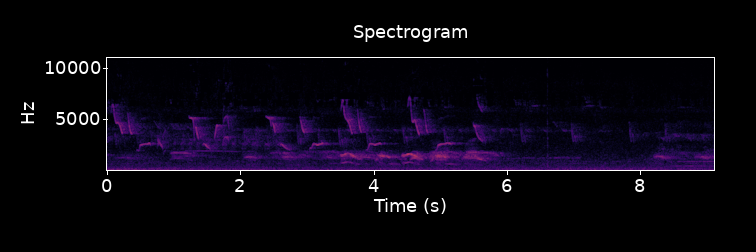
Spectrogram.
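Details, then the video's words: Natural song of an Oriental magpie-robin, one of seven varied sweet melodies: a busy cluster of quick downslurred whistles and warbles that fades to a few scattered notes near the end, over faint background hiss. "Magpie Robin Singing 🎶 7-Different Sweet Melodies of Magpie Robin 🐦Oriantal Magpie Robin calls"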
